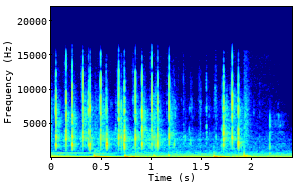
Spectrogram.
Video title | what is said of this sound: لاک رسانا چیه؟ چطوری باهاش کیبرد تلفن و ماشین حساب رو تعمیر میکنن؟ #تعمیرات | تکون بدین که این صدای تق تق رو میشنوین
